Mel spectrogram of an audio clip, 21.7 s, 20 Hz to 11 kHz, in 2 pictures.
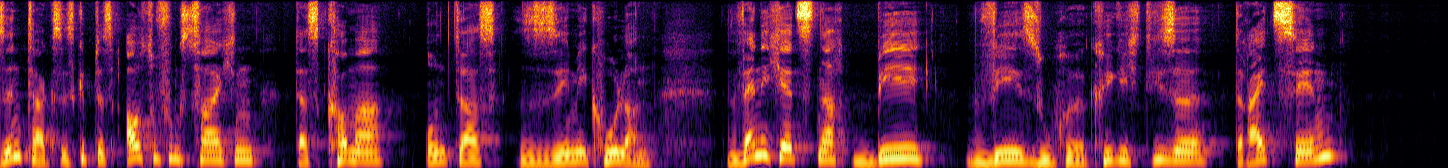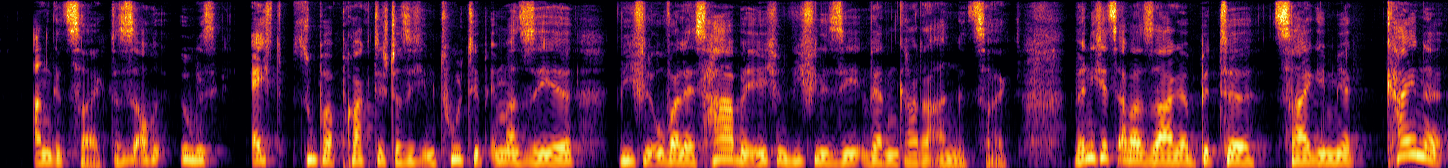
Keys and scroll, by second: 7.2 b, 7.7 w, 19.8 Left.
